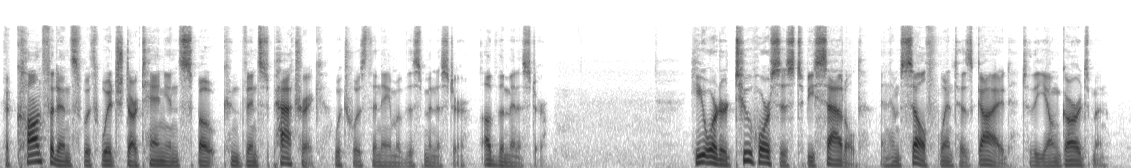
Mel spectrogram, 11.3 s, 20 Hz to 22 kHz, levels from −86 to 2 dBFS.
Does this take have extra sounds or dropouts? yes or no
no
